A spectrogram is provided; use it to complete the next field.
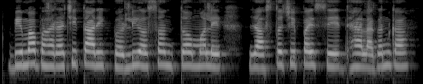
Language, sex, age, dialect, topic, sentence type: Marathi, female, 25-30, Varhadi, banking, question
